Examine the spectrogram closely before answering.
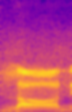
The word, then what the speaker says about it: Laugharne: It's pronounced Laugharne, even though it has A's, U's, G's, H's, all sorts in it.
